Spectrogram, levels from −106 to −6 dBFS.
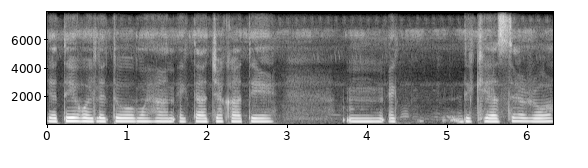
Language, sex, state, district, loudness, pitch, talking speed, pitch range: Nagamese, female, Nagaland, Dimapur, -17 LUFS, 220 Hz, 115 wpm, 215-225 Hz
